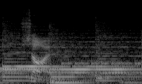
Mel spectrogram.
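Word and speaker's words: Seam: The name's Sean. Pronounced Sean. This is my little seep.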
